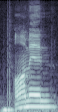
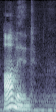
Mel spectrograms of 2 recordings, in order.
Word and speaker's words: almond: see the L right no the L is silent right is the L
